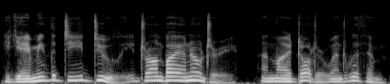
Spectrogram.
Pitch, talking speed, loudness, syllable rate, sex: 140 Hz, 245 wpm, -16 LUFS, 5.5 syllables/s, male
